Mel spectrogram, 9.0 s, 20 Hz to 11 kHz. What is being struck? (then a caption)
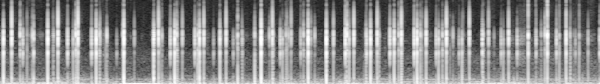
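Plastic handheld recorder with metal microphone grilles. Long purple acrylic nails rapidly tap and scratch the two metal-grilled microphone capsules of a Tascam DR-05 handheld recorder with a plastic body. Dense, dry, bright clicks with a strong presence around 2 kHz cut off almost instantly, over a soft low rumble and light scratching between taps.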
